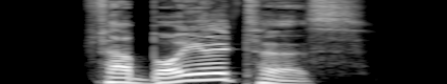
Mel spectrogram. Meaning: strong/mixed nominative/accusative neuter singular of verbeult
- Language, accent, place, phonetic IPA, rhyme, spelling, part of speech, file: German, Germany, Berlin, [fɛɐ̯ˈbɔɪ̯ltəs], -ɔɪ̯ltəs, verbeultes, adjective, De-verbeultes.ogg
